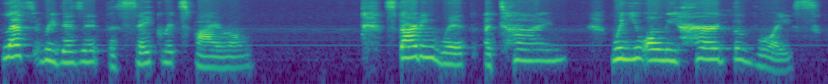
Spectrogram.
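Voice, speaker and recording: A woman guiding a scripted meditation in a gentle, deliberate manner, pausing between short phrases. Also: medium pitch, animated, low-quality recording. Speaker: meditation guide, host. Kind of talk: guided meditation, scripted spiritual narration.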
